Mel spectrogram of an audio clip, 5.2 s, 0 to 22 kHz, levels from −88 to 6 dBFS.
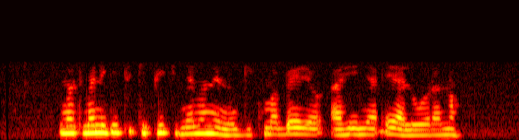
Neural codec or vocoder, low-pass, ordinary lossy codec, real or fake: none; 3.6 kHz; none; real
